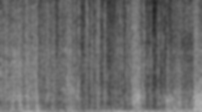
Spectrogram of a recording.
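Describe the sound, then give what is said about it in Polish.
Loud, continuous crinkling of two plastic delivery bags, brought by a courier and holding chips, being opened and handled: a dense rustling crackle with brief sharper crunches, and no voices over it. “Dobrze, otwieramy to, no, popatrz. Dostawca przywiózł dwie torby, w których są Tu mamy tak, ASMR.”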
